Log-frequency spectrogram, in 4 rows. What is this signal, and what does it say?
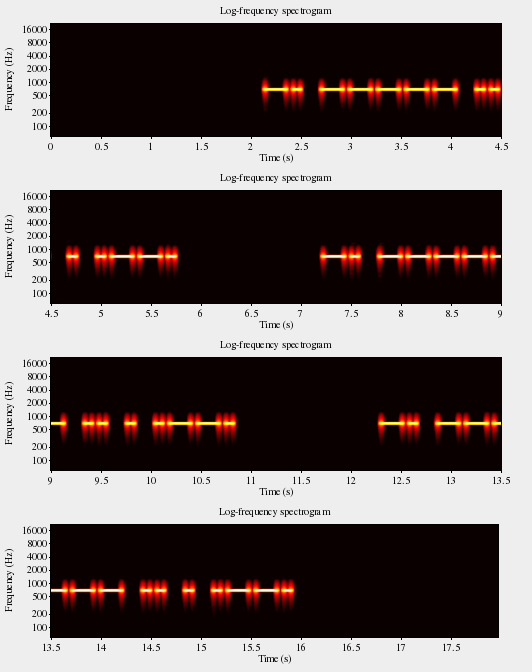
Morse code, heard as a keyed tone, about 17 wpm, 700 Hz. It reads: N0IEP N0IEP N0IEP
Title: USA Call Signs - 5 Characters - Repeated 3x - 17wpm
